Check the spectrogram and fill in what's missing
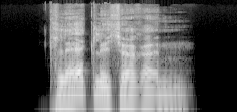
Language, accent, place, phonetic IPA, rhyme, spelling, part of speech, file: German, Germany, Berlin, [ˈklɛːklɪçəʁən], -ɛːklɪçəʁən, kläglicheren, adjective, De-kläglicheren.ogg
- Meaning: inflection of kläglich: 1. strong genitive masculine/neuter singular comparative degree 2. weak/mixed genitive/dative all-gender singular comparative degree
